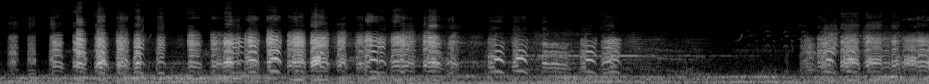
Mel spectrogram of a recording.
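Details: Domestic guard geese give loud, harsh honks in rapid overlapping bursts, about two per second, with a brief lull midway, while fighting two wild Canada geese on a farm pasture; faint laughter and talking underneath.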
